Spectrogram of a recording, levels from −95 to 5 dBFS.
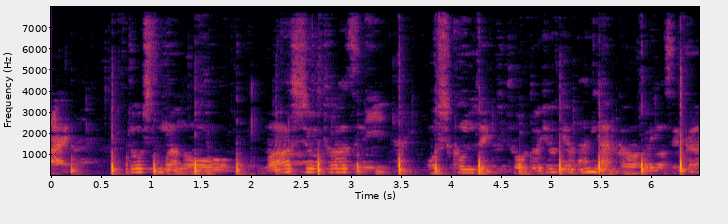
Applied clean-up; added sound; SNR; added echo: classical method WPE with log-MMSE.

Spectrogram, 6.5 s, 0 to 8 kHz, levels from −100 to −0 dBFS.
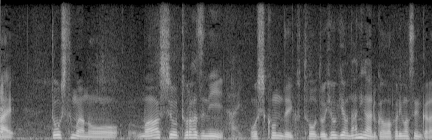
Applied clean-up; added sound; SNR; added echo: none; none; none; none.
